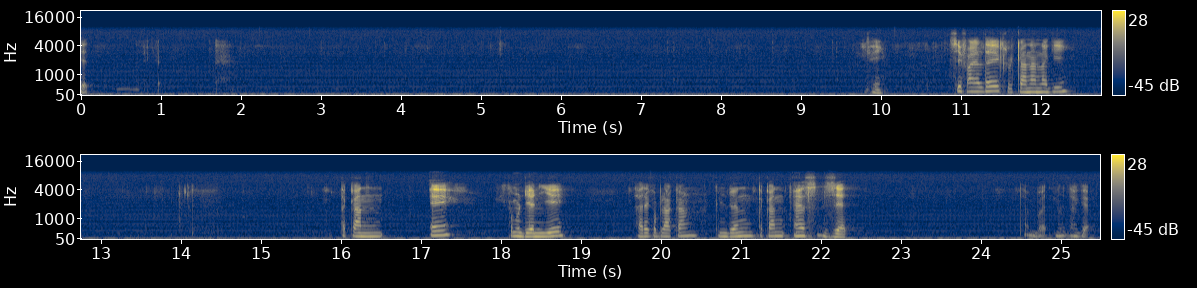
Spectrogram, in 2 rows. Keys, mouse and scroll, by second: 1.9 click, 1.9 middle click, 3.6 middle click, 3.6 right click, 4.0 middle click, 4.5-4.9 scroll up 2, 4.9 shift+right click, 5.7 click, 7.8 click, 8.9 click, 9.3 click, 9.6 middle click, 10.1 middle click, 10.1 a, 11.0 alt+shift+right click, 11.6-12.0 scroll down 6, 12.0 middle click, 13.9 KP_3, 14.4 scroll down 2, 15.1 scroll up 1, 15.2 scroll down 1, 15.8 shift+middle click, 17.1 e, 20.2 click, 21.5 s.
